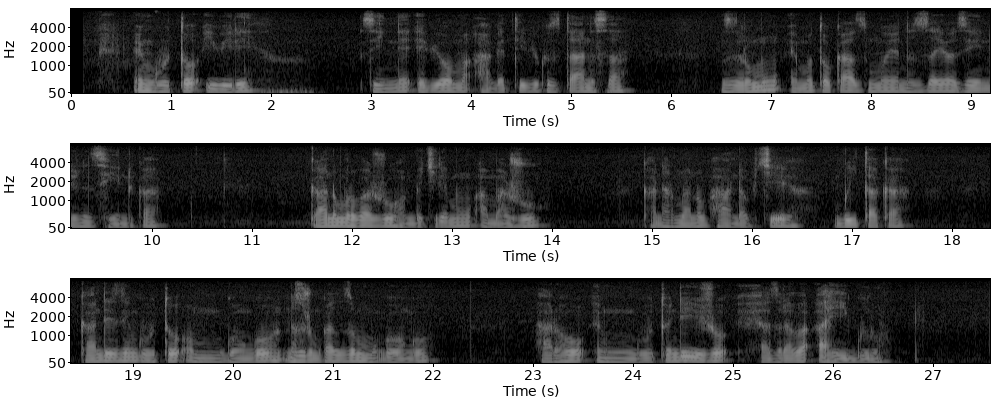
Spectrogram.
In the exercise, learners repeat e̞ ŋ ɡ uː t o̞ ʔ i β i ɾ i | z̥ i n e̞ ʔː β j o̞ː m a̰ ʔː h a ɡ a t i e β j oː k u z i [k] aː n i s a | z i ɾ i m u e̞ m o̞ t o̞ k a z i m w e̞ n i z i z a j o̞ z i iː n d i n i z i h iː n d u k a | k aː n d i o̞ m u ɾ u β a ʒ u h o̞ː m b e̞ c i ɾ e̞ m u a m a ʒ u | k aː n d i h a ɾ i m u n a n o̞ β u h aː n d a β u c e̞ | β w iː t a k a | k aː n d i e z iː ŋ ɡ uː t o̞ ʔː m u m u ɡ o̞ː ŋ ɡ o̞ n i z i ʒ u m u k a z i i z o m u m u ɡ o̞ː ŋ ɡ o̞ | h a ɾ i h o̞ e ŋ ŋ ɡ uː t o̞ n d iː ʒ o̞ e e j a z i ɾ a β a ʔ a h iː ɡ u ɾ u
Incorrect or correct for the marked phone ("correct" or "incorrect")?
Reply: incorrect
